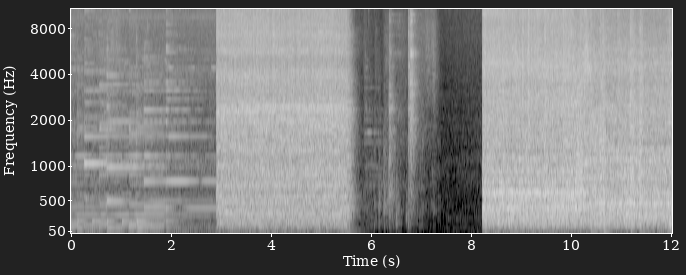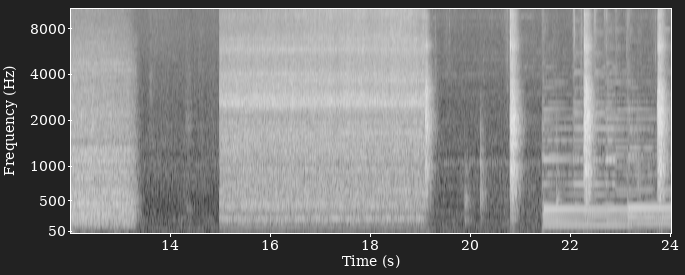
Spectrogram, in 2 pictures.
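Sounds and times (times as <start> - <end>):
electric power tool running: 2.9 - 5.7, 8.2 - 13.4, 15.0 - 19.3.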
